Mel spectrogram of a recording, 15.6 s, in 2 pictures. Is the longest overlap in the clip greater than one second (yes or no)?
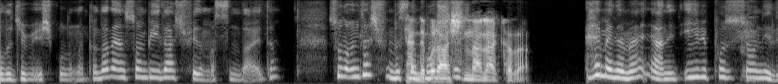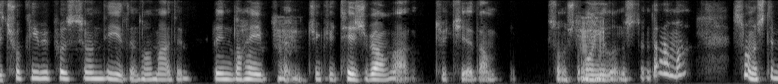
no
